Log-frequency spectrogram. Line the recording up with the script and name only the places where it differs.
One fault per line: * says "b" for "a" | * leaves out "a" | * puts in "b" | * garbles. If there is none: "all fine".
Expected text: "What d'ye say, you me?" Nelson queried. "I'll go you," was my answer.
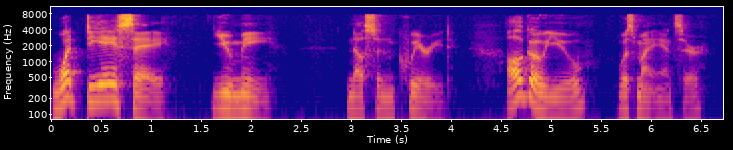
all fine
